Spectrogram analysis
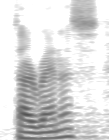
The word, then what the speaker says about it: Tyrannus: Tyrannus. He preaches at the school of Tyrannus.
